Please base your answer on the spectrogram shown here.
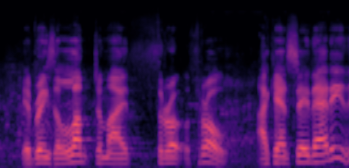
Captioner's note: audience laughing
